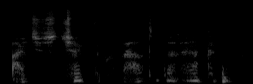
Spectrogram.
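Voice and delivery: hushed, whispered mutter under the breath. Voicing a man who turns around before walking away, muttering under his breath. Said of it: "under his breath".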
